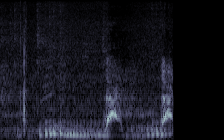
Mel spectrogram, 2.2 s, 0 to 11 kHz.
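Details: Short excerpt from the Twin Cup 2017 whippet race in Latvia, featuring Weikotin Superpuma and Besties Wasabe. Two bright barks follow a low rumbling background with a brief click before the sound cuts off.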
